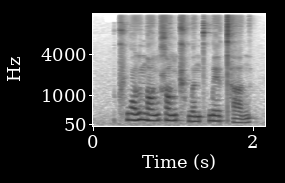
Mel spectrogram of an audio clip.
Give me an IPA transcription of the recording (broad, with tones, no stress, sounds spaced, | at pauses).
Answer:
ʈ͡ʂʰ w ɔ˧˥ l u˧ n̪ ɑ˧˥ ŋ x ɑ˧˥ ŋ ʈ͡ʂʰ w ə˧˥ n pʰ w e˥˩ ɪ̯ t̪ʰ a˨˩˦ n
